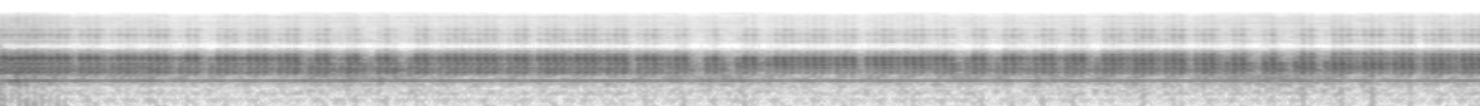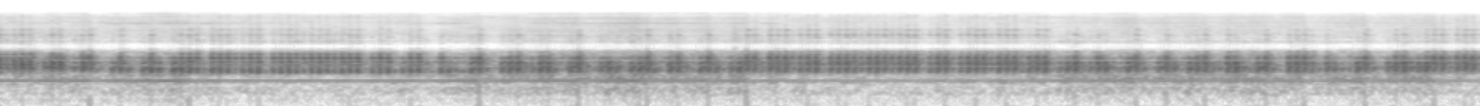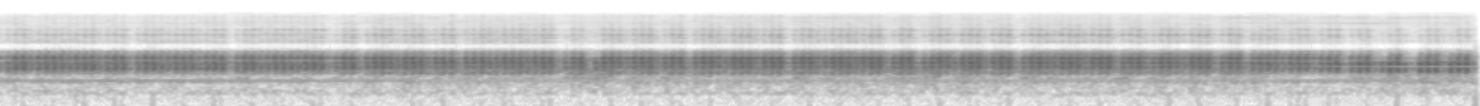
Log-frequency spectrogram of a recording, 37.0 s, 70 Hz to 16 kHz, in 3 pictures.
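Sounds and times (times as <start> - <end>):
washing machine hum: 0.0 - 37.0
washing machine knocking rattle: 17.7 - 37.0.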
